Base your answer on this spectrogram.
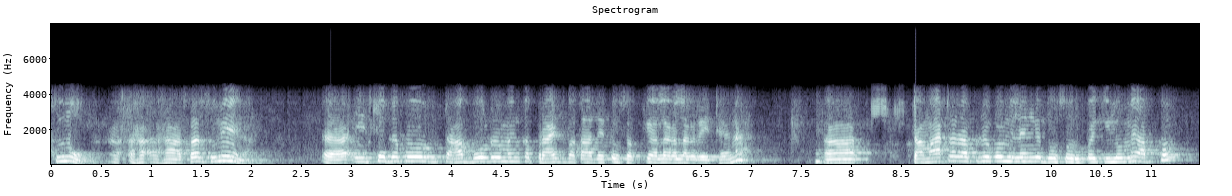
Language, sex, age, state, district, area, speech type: Hindi, male, 18-30, Madhya Pradesh, Balaghat, rural, conversation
